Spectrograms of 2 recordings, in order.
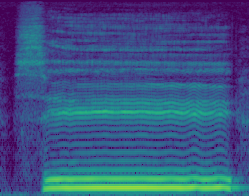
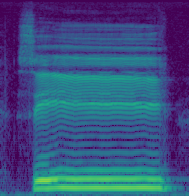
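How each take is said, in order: First: Dropped larynx. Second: "See" sung bright and higher with the larynx held high. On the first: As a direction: drop the larynx for depth on "See". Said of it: "letting that larynx drop down to give a bit of depth". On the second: Coach shows the singer's high bright way to sing See. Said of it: "it's more". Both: Shown as a demonstration.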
